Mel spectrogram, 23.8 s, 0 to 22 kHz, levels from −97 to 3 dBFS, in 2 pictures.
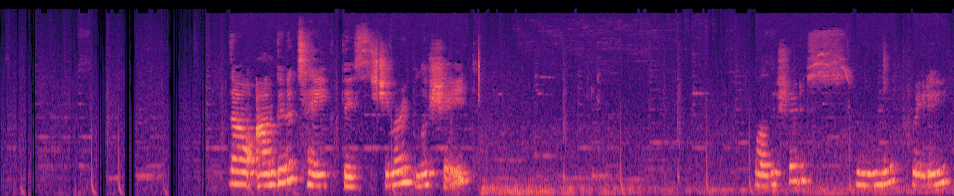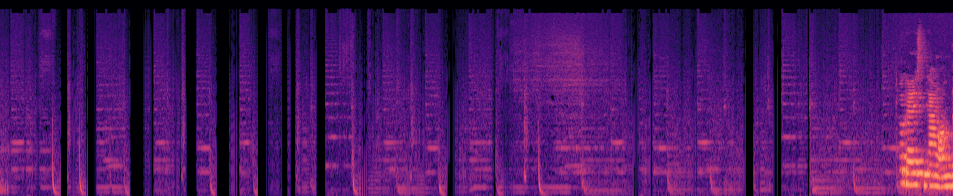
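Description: From start to end, the sound carries grainy distortion that tracks the signal. This is low bit depth without dither. The audio was likely rounded to very few steps, which fits about 7 bits. The error sits roughly 30 dB below the signal.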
